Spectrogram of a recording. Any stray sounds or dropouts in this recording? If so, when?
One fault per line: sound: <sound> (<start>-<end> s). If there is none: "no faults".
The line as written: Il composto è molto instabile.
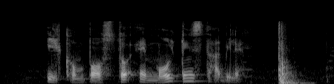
sound: thud (2.8-3.2 s)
